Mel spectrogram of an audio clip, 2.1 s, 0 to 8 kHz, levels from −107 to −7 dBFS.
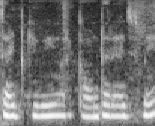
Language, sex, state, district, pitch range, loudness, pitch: Hindi, female, Bihar, Samastipur, 240-255 Hz, -16 LUFS, 245 Hz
